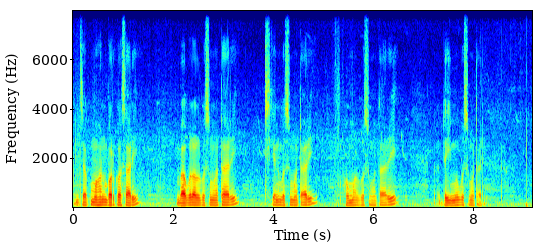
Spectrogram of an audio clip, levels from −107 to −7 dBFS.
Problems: low volume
